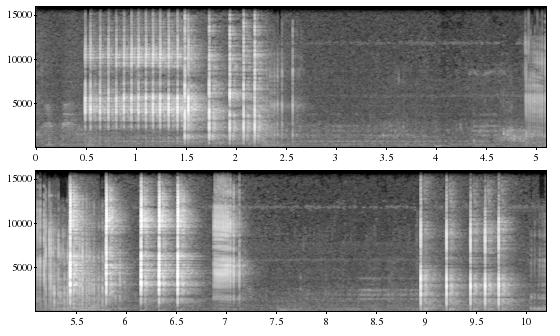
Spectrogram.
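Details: A sperm whale family group trades bursts of sharp, dry clicks in rapid, patterned series, recorded by Project CETI as the whales' conversations.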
